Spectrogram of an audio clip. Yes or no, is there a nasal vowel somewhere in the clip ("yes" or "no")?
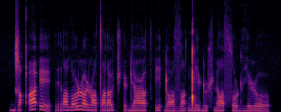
no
